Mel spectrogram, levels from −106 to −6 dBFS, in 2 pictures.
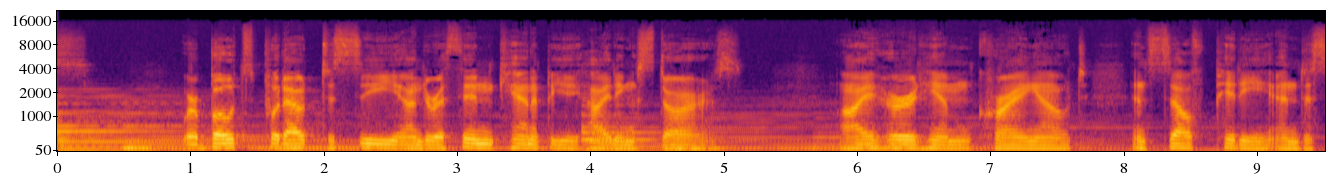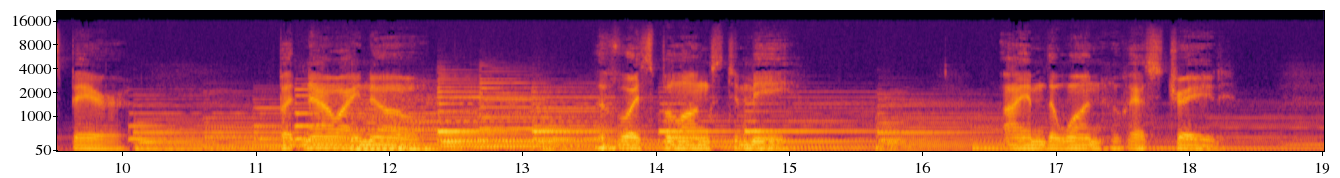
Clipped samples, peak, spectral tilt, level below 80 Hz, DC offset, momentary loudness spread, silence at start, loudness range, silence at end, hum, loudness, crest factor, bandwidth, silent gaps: under 0.1%; -6 dBFS; -6 dB/octave; -40 dBFS; under 0.1%; 12 LU; 0 s; 4 LU; 0 s; none; -23 LUFS; 18 dB; 14.5 kHz; none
